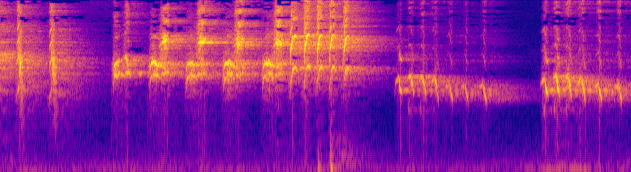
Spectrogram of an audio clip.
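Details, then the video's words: Long-tailed shrike mimicry song: buzzy high bursts, then a fast rolling warble of repeated notes, a lower steady trill, and a final burst of rapid chatter. "MASTERAN BURUNG CENDET"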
